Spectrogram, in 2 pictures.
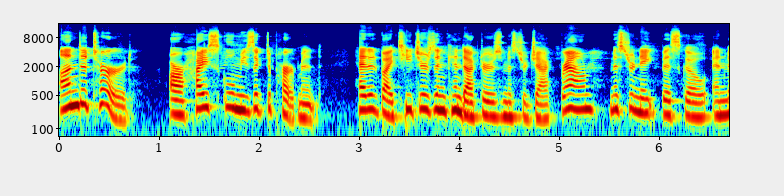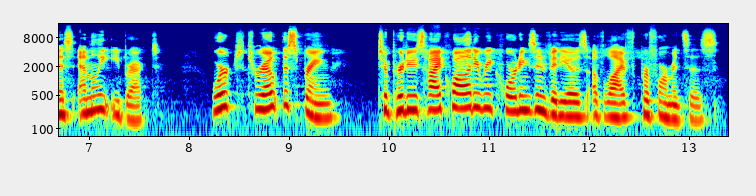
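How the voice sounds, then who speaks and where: A woman's voice: mid-range voice, expressive, moderate pace, fairly bright tone. A woman hosting a ceremony, reading a formal scripted announcement. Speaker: ceremony host.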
